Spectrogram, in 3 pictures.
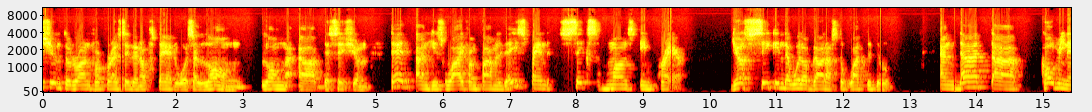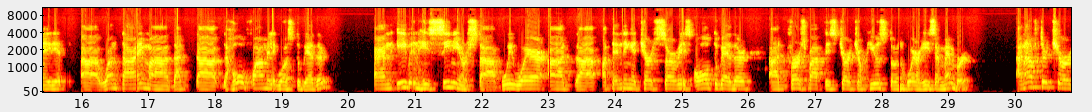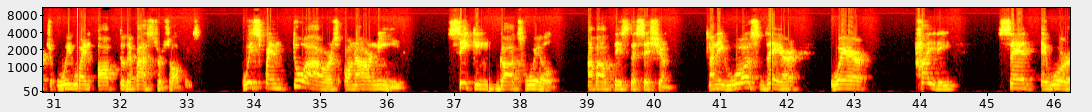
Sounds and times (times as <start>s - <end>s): Speech: 0.0s - 9.7s, 10.3s - 12.8s, 13.4s - 19.8s, 20.4s - 29.4s, 30.0s - 33.2s, 33.8s - 36.3s, 36.9s - 43.2s, 44.0s - 44.6s, 45.2s - 46.2s.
